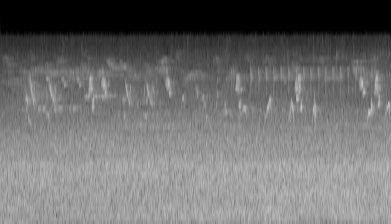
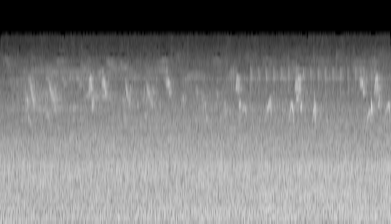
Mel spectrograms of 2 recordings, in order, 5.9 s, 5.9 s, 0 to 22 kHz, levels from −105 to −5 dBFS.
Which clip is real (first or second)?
first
